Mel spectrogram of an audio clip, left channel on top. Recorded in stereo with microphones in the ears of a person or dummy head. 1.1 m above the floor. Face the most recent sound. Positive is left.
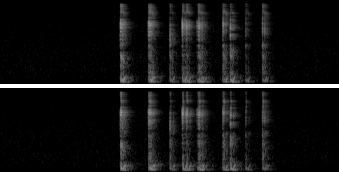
turn(degrees=10)  # may be behind; listen again after turning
